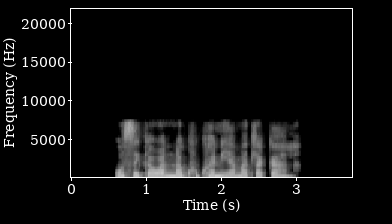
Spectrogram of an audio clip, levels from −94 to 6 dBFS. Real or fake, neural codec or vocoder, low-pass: fake; autoencoder, 48 kHz, 128 numbers a frame, DAC-VAE, trained on Japanese speech; 7.2 kHz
